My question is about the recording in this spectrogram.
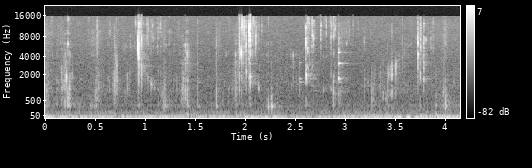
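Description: Close-miked eating sounds: chewing a mouthful of instant noodles, with many short, irregular wet clicks.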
